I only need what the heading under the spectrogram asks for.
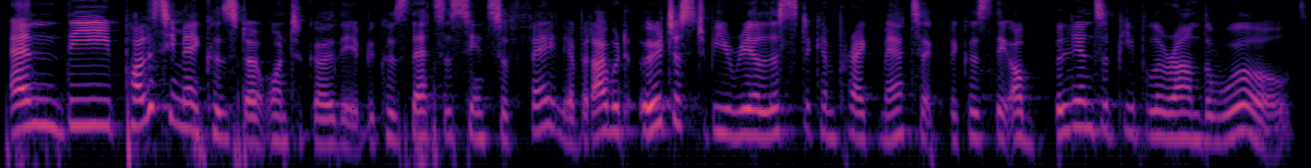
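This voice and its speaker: Woman panelist, urgent and emphatic, mid-pitched conference voice.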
